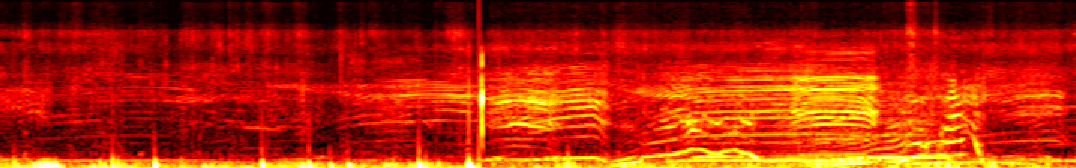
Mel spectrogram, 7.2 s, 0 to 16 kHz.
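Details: Group of 25 British Friesian maiden heifers: knocks and low rumble at first, then several overlapping moos in the second half, wavering deep lows from more than one animal calling together.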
